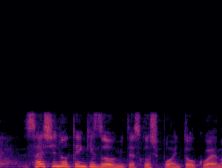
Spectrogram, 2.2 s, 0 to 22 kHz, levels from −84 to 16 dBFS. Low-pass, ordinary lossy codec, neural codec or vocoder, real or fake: 7.2 kHz; none; codec, 24 kHz, 6 kbps, HILCodec; fake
